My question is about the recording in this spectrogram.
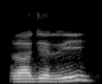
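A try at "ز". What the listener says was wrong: র নাই, যা ভাই, ওটা দেখেন এক নোক্তা রয়েছে, যার মাথায় এক নোক্তা, র খালি। রজি কেন হবে? রজি কেন হবে? আপনি জিম পড়ছেন তো, তার রজি হবে কেন? তাহলে এই যাটা আপনি মাথায় রাখেন যে আমি যা পড়ছি, আমি রা পড়িনি, যা পড়ছি, তারপরে পড়েন।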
